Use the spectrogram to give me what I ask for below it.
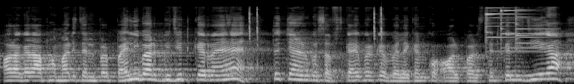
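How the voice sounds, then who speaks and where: A man's voice: high voice, a bit bright. A man teaching English vocabulary in Hindi, repeating each word and quizzing the viewer, pointing at words on a board. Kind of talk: Hindi-language English lesson. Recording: echoey room with long reverb.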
